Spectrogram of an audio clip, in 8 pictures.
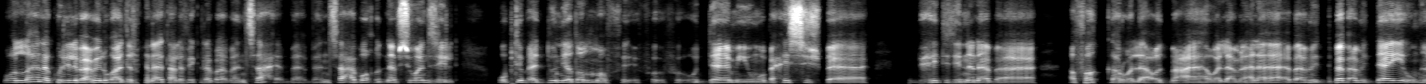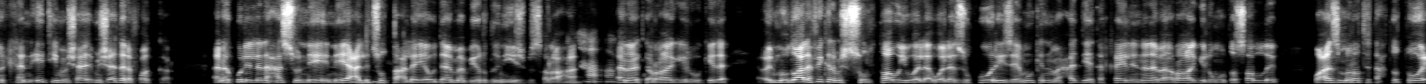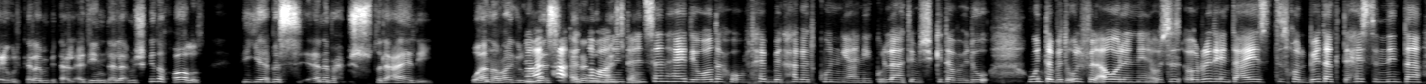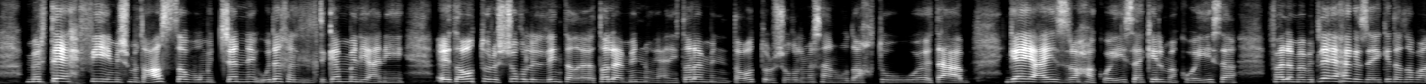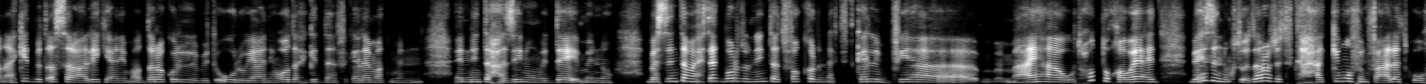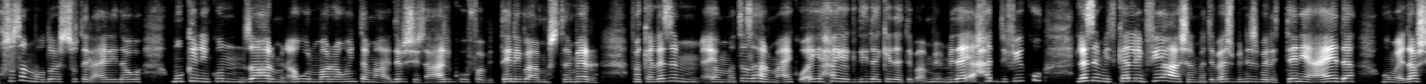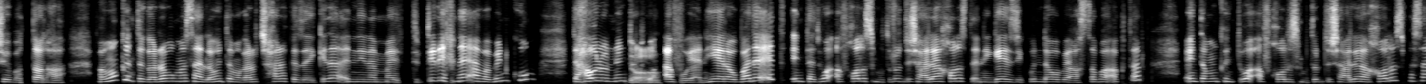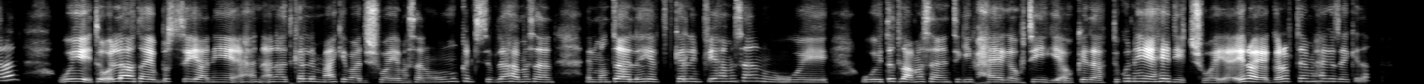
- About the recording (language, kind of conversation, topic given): Arabic, advice, ازاي أتعامل مع الخناقات اللي بتتكرر بيني وبين شريكي؟
- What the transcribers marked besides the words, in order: tapping; in English: "already"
